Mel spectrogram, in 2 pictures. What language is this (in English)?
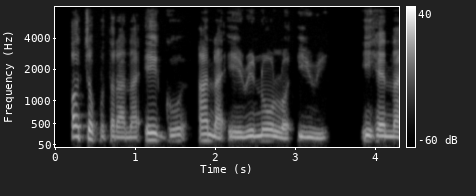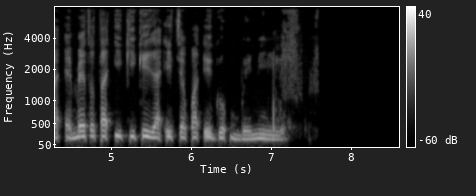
Igbo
